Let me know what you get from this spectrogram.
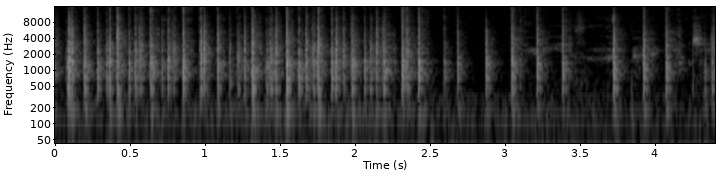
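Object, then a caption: Printed cardboard box. Long manicured nails tap and scratch a medium-size, hollow printed cardboard retail box for a Star Wars phone holder held in one hand. About two dozen quick, dry, hollow clicks come in a dense, uneven flurry over the first half, then space out into slower, separate taps. Each tap dies away almost instantly.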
